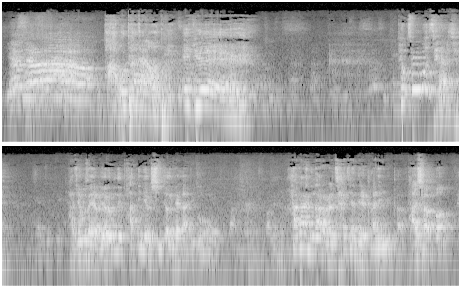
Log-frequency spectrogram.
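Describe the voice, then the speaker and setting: Male pastor, high lively voice, sermon in an echoey church hall, bursts into shouted reenactments. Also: normal speed, far from the mic, a crowd in the background. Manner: animated, shouting dramatic reenactments.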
